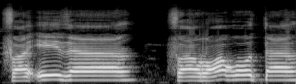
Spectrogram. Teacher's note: را کو غین ساکن کے ساتھ ملا کر پڑھیں گے اور را کو یہاں پر موٹا یعنی پر بھی پڑھیں گے · فَإِذَا، فا کو جلدی پڑھیں گے، حمزہ کو جلدی پڑھیں گے، ذال کے ساتھ الف مدہ ہے، ذال الف زبر ذا کو تھوڑا کھینچ کر پڑھیں گے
